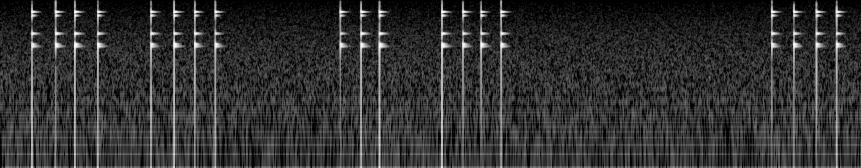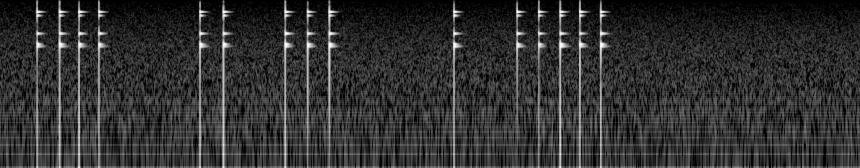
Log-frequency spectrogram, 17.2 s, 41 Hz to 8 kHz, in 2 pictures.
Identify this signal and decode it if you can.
Tap code, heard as taps on glass, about 5 knocks a second. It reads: TO THE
